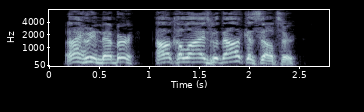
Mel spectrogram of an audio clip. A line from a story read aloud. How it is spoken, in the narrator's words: Hooty-hooty-hoo, the warm voice chuckled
